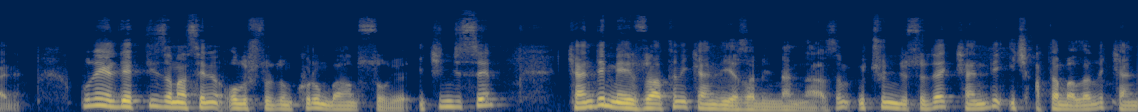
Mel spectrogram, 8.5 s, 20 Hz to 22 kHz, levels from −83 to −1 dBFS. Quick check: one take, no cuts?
yes; 0 cuts

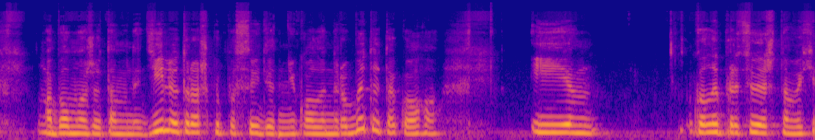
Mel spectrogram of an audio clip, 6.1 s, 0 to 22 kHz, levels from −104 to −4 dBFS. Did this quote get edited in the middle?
yes; 1 cut; at 2.1 s

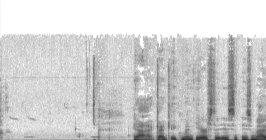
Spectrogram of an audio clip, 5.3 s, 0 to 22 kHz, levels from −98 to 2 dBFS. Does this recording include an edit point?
no; 0 cuts

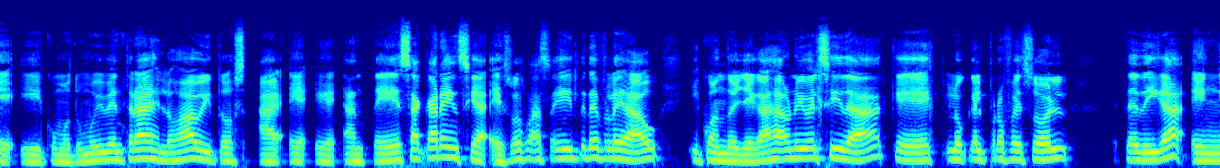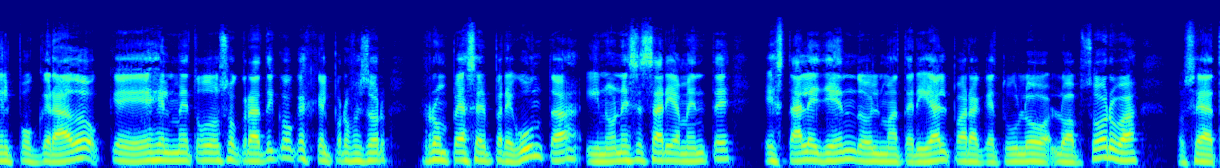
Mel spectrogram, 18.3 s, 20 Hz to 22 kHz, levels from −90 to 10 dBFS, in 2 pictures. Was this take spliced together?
no; 0 cuts

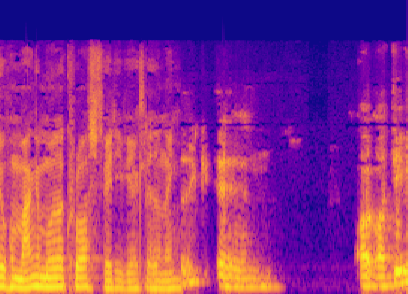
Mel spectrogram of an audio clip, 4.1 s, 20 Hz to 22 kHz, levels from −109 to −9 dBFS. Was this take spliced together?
yes; 1 cut; at 1.8 s

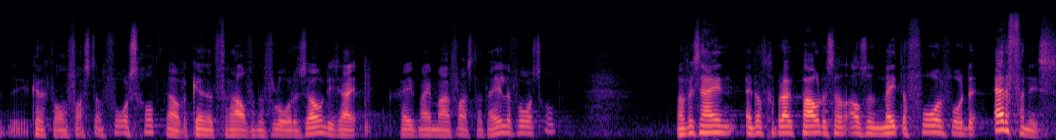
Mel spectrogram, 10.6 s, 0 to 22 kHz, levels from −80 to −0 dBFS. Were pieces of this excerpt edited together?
no; 0 cuts

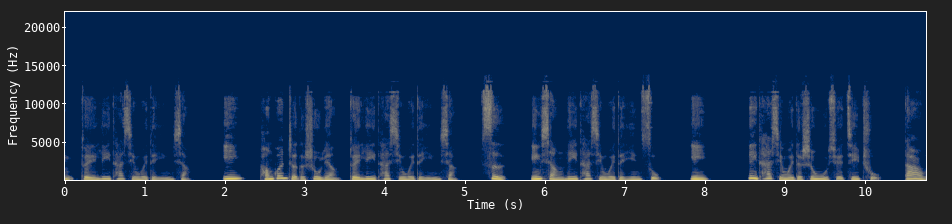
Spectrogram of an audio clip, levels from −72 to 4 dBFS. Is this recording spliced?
yes; 1 cut; at 5.1 s

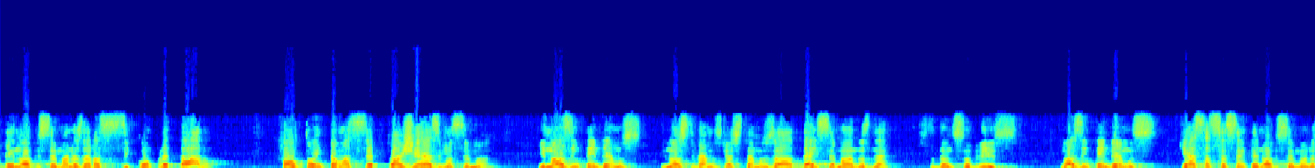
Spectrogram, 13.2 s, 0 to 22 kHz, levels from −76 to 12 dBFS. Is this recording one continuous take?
no; 1 cut; at 7.2 s

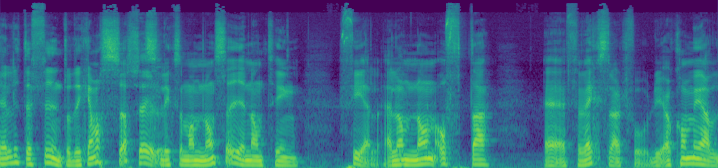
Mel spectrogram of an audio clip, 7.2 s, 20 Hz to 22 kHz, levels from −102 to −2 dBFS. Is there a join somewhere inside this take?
no; 0 cuts

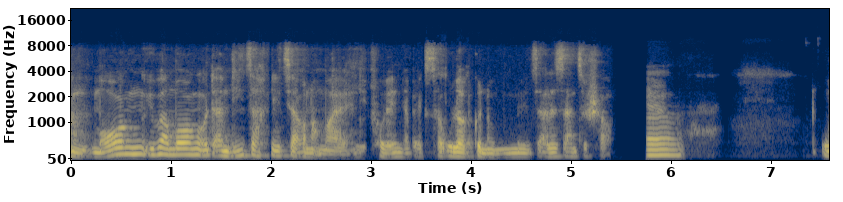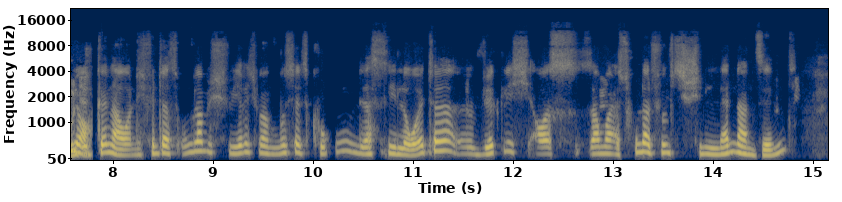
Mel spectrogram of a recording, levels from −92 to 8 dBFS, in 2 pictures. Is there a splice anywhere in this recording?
yes; 2 cuts; at 5.8 s, 7.8 s

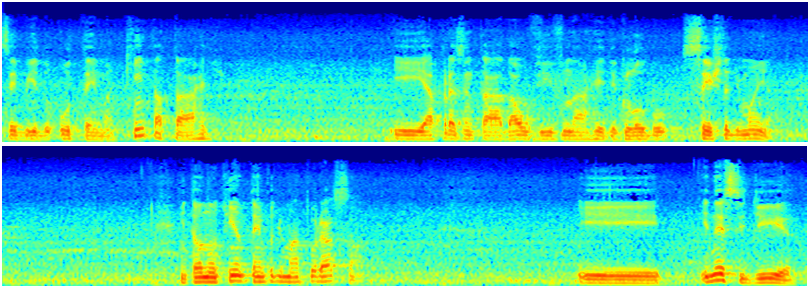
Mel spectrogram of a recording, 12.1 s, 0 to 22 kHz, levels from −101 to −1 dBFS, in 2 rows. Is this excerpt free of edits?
yes; 0 cuts

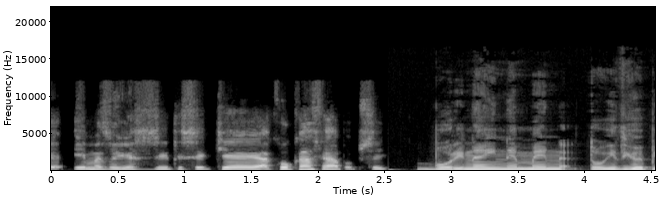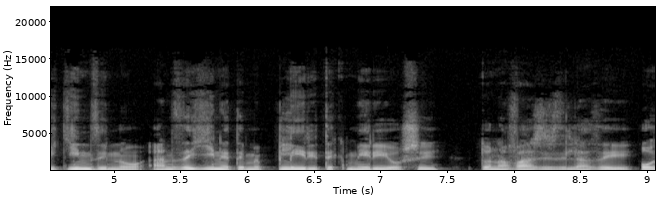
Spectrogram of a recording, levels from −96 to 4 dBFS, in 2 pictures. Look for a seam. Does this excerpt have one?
no; 0 cuts

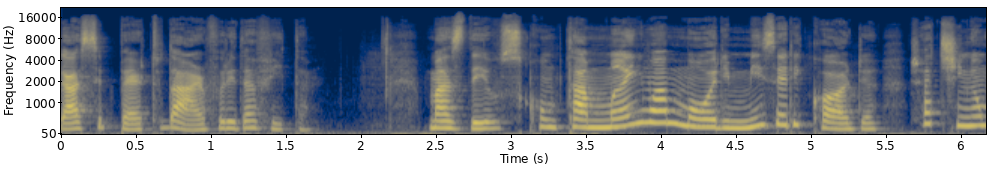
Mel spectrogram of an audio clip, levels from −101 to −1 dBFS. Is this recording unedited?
yes; 0 cuts

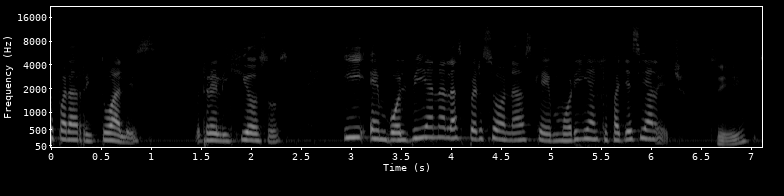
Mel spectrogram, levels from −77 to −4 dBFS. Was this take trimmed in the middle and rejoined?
yes; 1 cut; at 6.0 s

